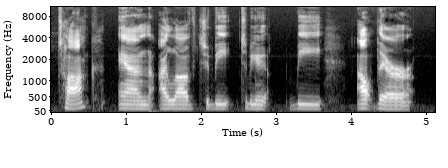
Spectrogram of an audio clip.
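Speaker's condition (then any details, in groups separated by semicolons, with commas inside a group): Stuttering; sees stuttering as obstacle to hosting own web show, host calls voice beautiful; repeated words, prolonged sounds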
